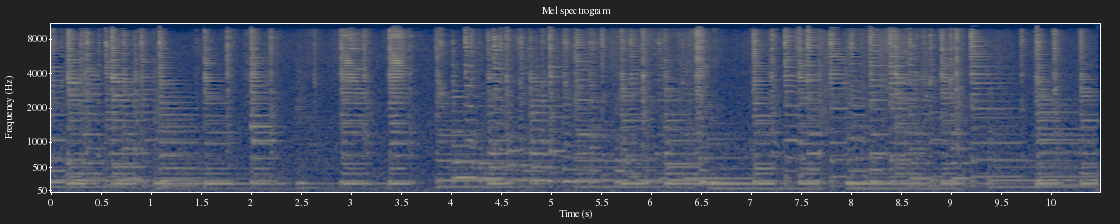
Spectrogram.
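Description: Two acoustic guitars playing a song together: strummed chords in a steady rhythm, with low chord-root notes under them.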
